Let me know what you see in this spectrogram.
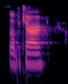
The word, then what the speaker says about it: Klobuchar: It's basically saying if Christine Gillibrand and Klobuchar, is that how you say it? Klobuchar? – Yes, Klobuchar.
